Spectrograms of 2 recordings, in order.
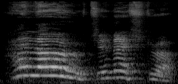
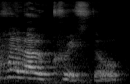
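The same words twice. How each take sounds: First: High drawn-out Hello, then Genestra; imitating mum's bright Hello, pitched up and loud; mum's sing-song greeting. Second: Said in the usual way. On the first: Imitating mum greeting her daughter on the phone, high sing-song. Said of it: "Not, "Hello, Crystal".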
